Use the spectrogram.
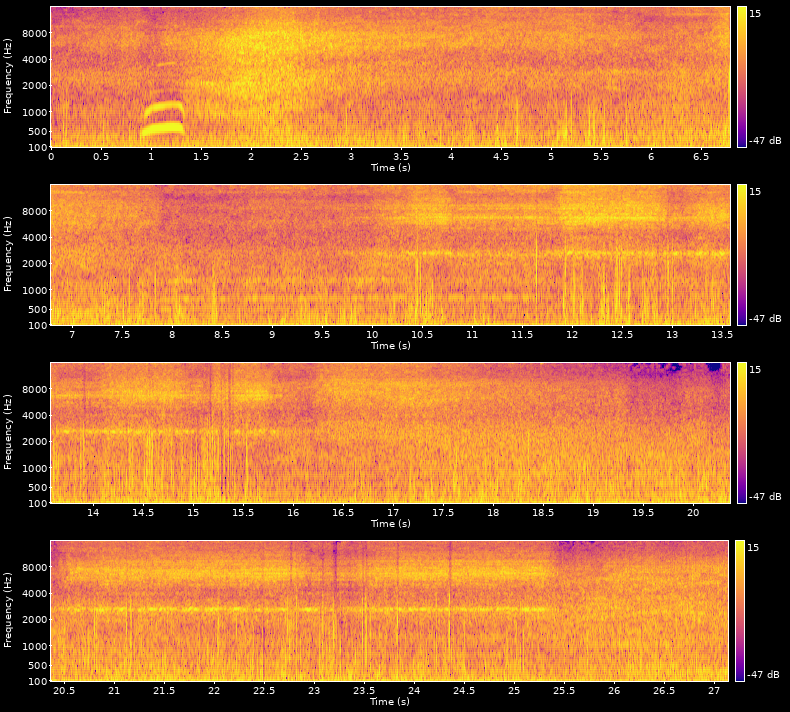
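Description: Wind roars and buffets the microphone as a bicycle coasts downhill along a tree-lined road, a loud, constant rushing that fills the whole stretch.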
